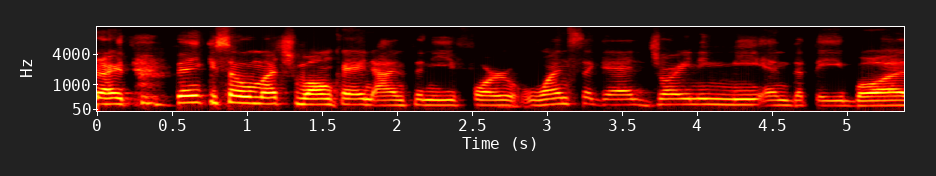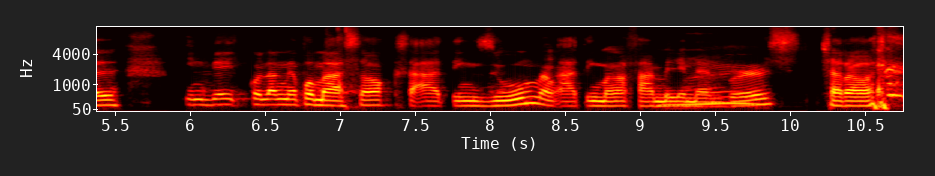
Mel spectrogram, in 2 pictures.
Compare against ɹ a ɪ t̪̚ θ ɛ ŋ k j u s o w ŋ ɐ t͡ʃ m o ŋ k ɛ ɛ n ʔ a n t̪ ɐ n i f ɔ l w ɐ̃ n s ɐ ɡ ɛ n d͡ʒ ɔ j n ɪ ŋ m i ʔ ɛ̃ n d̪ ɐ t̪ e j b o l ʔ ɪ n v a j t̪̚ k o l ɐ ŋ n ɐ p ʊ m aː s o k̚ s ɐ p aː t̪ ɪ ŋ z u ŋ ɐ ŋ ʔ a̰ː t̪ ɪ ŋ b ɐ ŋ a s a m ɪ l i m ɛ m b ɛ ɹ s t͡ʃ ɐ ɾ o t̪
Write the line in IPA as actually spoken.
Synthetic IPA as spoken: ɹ a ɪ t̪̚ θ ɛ ŋ k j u s o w m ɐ t͡ʃ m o ŋ k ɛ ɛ n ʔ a n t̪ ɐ n i f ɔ ɹ w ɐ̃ n s ɐ ɡ ɛ n d͡ʒ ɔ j n ɪ ŋ m i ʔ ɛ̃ n d̪ ɐ t̪ e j b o l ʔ ɪ n v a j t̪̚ k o l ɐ ŋ n ɐ p ʊ m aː s o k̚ s ɐ ʔ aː t̪ ɪ ŋ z u m ɐ ŋ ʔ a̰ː t̪ ɪ ŋ m ɐ ŋ a f a m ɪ l i m ɛ m b ɛ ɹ s t͡ʃ ɐ ɾ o t̪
